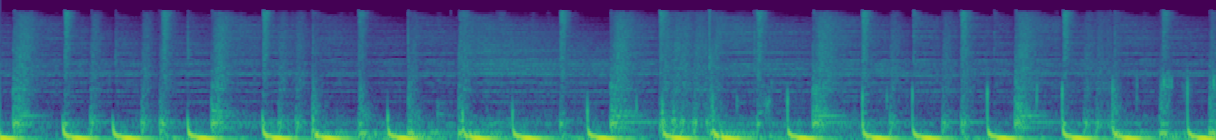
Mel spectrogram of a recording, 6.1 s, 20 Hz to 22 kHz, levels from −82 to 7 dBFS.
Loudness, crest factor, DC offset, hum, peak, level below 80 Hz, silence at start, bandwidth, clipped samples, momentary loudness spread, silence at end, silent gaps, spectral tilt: -16 LUFS; 12 dB; under 0.1%; none; 0 dBFS; -12 dBFS; 0 s; 16.5 kHz; under 0.1%; 3 LU; 0 s; none; -6 dB/octave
